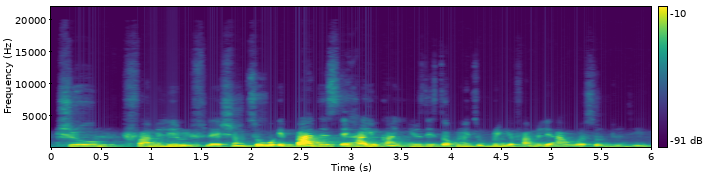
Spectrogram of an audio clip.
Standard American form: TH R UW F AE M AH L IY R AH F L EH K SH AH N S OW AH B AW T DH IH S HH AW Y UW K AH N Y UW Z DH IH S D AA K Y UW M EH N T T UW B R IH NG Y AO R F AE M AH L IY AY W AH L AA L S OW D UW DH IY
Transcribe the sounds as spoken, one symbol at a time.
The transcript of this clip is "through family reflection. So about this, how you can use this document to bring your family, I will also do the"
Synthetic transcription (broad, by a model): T R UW F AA M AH L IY R AH F L EH K SH AH N S OW AH B AW T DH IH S HH AW Y UW K AH N Y UW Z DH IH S D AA K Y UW M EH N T T UW B R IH NG Y AO F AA M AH L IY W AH W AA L S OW D UW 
